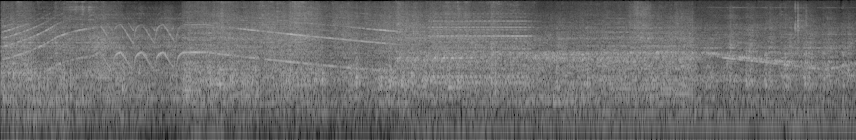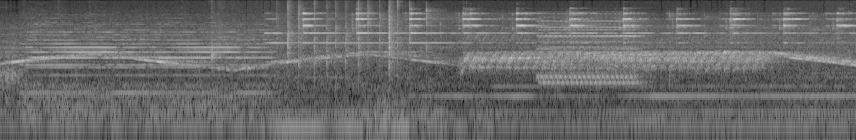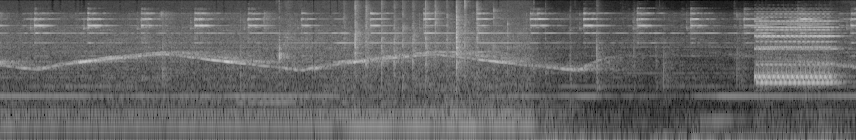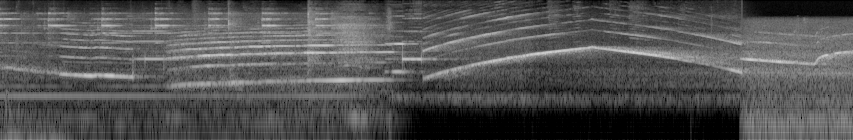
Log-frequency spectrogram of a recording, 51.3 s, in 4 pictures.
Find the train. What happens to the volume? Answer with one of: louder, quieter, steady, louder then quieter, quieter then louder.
quieter.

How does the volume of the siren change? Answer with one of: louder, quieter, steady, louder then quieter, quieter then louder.
louder.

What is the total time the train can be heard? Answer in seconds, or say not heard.
44 s.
